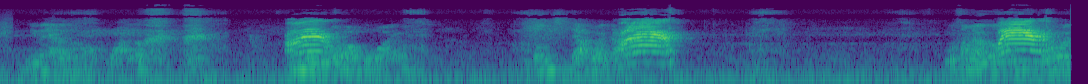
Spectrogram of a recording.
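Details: Talkative domestic cat, white, meowing loudly indoors: three long drawn-out meows with wavering harmonic tone, rising then falling, spaced about three seconds apart, with softer chirpy murmurs at the start.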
